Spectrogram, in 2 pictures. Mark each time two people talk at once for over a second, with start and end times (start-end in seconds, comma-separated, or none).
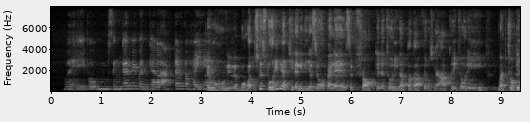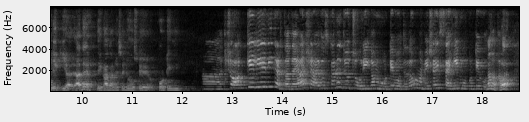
none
